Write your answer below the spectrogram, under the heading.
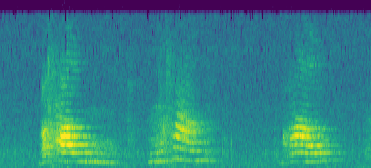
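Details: Male cat begging a female Siamese to mate in Athens, Greece, uttering three soft, cute meows in close succession, each bright at onset and sliding lower at the end, in a quiet room.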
